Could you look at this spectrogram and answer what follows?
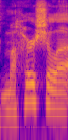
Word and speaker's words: Mahershala: it well is because i'm thinking mh like they're using the h twice but it's only one age in the name that's the thing that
